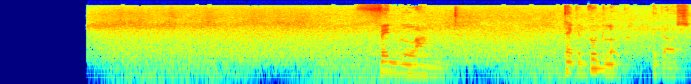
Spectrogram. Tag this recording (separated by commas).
Speech, outside, rural or natural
